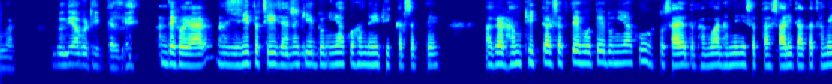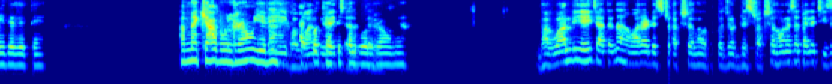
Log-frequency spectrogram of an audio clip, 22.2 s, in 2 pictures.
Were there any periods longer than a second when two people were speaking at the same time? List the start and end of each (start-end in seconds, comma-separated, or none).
14.5-16.2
